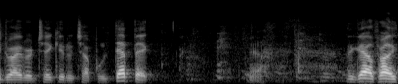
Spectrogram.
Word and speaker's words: Chapultepec: You know, the way it's supposed to be pronounced, huh? Everyone, Teotihuacan, as opposed to what? Teotihuacan. Chapultepec, as opposed to what?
